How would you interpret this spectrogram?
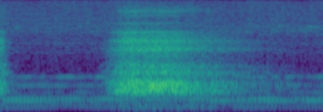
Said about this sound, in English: Now, inhale sharply through your nose. Exhale sharply through your mouth.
